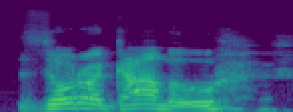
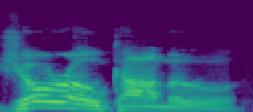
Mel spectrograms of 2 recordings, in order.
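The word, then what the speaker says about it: Jorōgumo: So Hellboy goes on and meets with uh, the Zoragamu. God, do I have to keep pronouncing that? Or Jorogamu.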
